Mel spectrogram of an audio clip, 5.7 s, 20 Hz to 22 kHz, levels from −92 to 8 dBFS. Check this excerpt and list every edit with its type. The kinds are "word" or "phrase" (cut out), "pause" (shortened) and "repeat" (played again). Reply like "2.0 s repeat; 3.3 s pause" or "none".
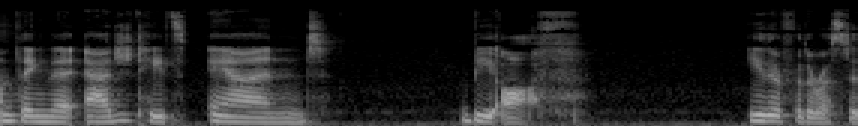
1.2 s word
